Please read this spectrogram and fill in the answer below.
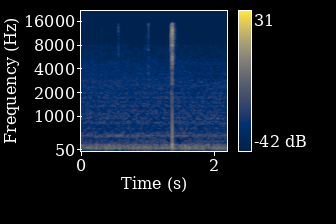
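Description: A folding metal camp spoon being handled over an aluminium mess tin, with a single sharp metal click about one and a half seconds in, over a faint steady low hum.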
